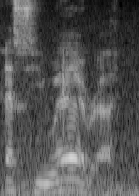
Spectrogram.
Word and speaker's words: Essaouira: Essaouira.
